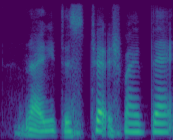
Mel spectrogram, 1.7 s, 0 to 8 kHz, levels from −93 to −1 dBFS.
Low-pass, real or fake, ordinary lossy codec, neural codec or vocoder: 7.2 kHz; fake; none; codec, 16 kHz, 1 kbps, FunCodec, trained on LibriTTS, 50 frames a second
